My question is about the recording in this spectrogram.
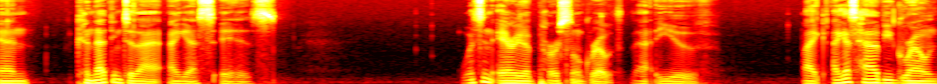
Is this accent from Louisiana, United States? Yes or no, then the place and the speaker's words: no; Atlanta, Georgia, United States; I'm also from the South. I'm only 4.5 hours away, excuse me. In Atlanta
